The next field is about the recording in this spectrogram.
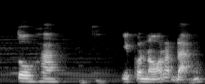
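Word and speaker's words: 党派: Cách đọc của nó là toha, toha.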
